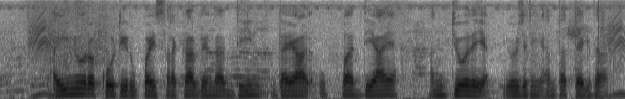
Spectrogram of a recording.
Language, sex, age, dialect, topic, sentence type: Kannada, male, 31-35, Central, banking, statement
